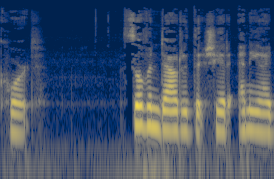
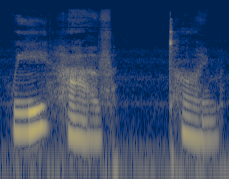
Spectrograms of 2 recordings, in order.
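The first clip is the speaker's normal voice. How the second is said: much softer, trailing into silence; fading hush; 3 semitones lower, 11 dB quieter, much slower than usual. A narrator's reading. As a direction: let "We have time" die away. Woman repeats calmly.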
